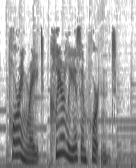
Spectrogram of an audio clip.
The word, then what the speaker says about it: pouring rate: Pronouncing pouring rate clearly is important. Focus on the OU in pouring, which sounds like ow in how, and the ate in rate, which sounds like ate.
